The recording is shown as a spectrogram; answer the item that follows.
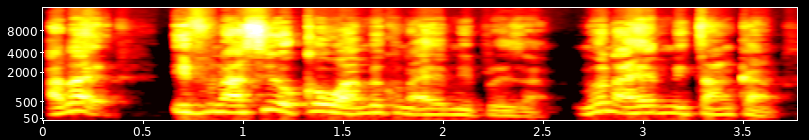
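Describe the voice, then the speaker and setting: On television, a man in his late fifties with a Nigerian accent, from Delta State, talks fast and in a sing-song way as he offers passionate political commentary. Rhetorical questions fly, and his volume veers between shouting and muttering.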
